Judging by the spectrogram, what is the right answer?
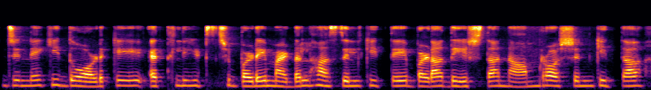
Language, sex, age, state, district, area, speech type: Punjabi, female, 30-45, Punjab, Amritsar, urban, spontaneous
